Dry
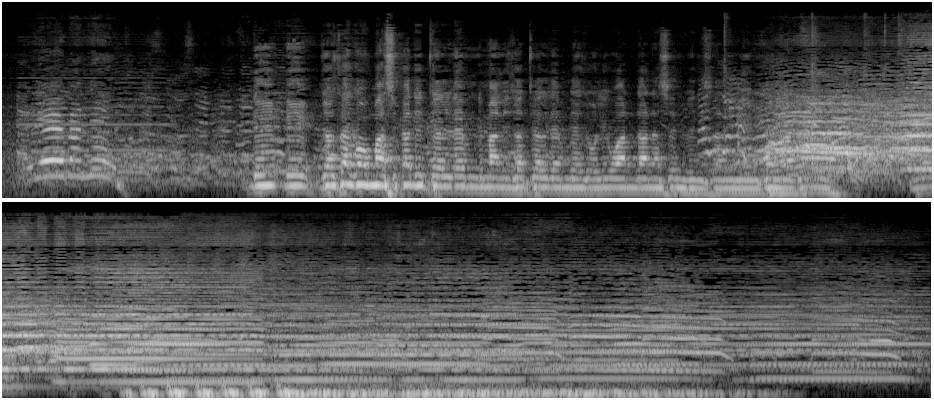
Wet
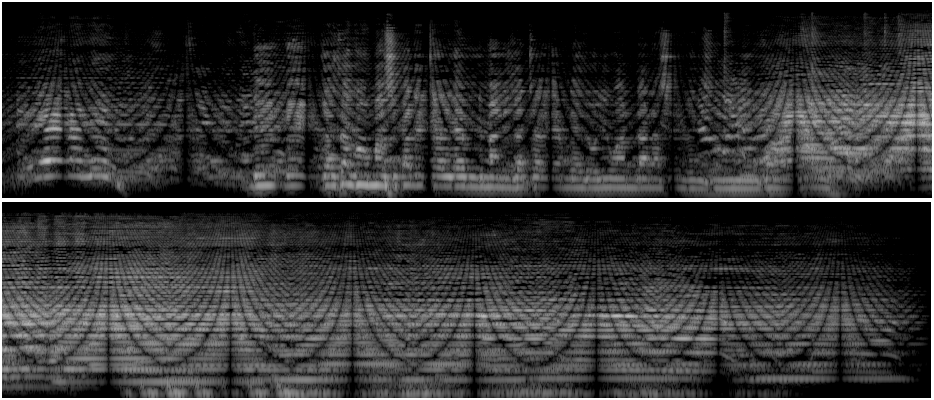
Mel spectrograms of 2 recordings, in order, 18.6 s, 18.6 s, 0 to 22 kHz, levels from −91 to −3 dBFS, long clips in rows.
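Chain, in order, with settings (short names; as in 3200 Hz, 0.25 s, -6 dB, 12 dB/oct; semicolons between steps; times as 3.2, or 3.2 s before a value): ending faded out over 1.27 s; resonant high shelf 1500 Hz +11 dB, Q 1.5; notch 1500 Hz, Q 21; resonator 330 Hz, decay 0.2 s, harmonics all, mix 80%; tape flanging out of phase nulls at 0.82 Hz, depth 1.9 ms; gain -2 dB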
